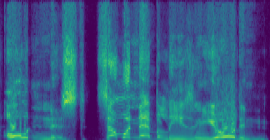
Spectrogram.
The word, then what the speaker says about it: Odin: I'm like, it's pronounced Yodin. And if you really are, He didn't know that? A black guy is teaching him how to pronounce Yodin.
